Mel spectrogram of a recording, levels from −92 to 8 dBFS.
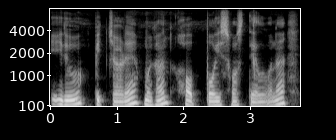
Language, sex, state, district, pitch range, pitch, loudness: Nagamese, male, Nagaland, Kohima, 115-140 Hz, 125 Hz, -15 LUFS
